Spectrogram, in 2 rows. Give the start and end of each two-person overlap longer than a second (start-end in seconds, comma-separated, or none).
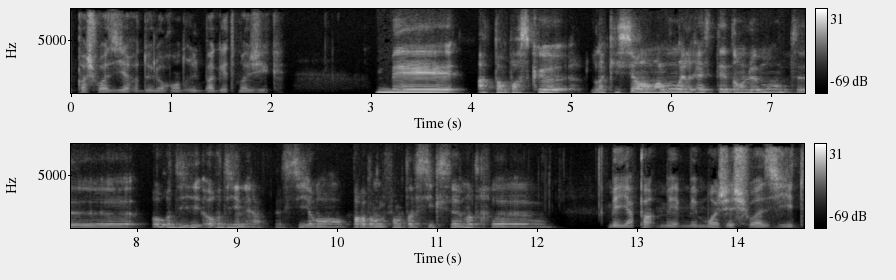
none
